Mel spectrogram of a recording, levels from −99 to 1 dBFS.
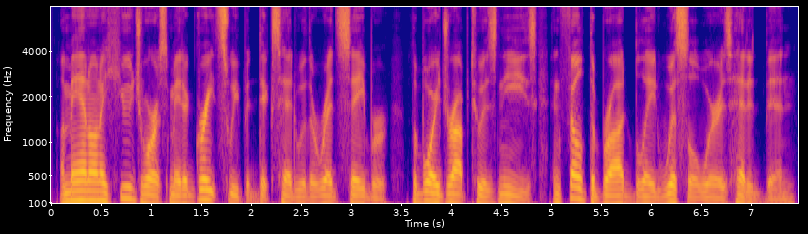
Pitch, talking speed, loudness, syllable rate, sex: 105 Hz, 275 wpm, -19 LUFS, 5.8 syllables/s, male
